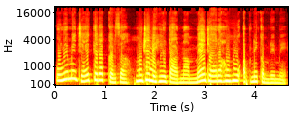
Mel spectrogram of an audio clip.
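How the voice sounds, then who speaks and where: A woman's voice: sits high, lively intonation, normal speed, warm tone. A woman voicing an irritable grown son who snaps complainingly at his mother in a storybook tale. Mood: irritated.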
